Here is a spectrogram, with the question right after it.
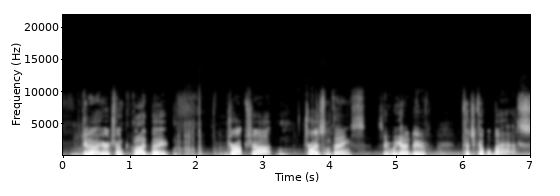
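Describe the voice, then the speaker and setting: A man with a medium pitch talks while noticeable background noise can be heard. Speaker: fishing video creator. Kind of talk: casual on-the-water vlog commentary. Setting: outdoors on a boat on a lake. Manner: quiet, low-key speaking.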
